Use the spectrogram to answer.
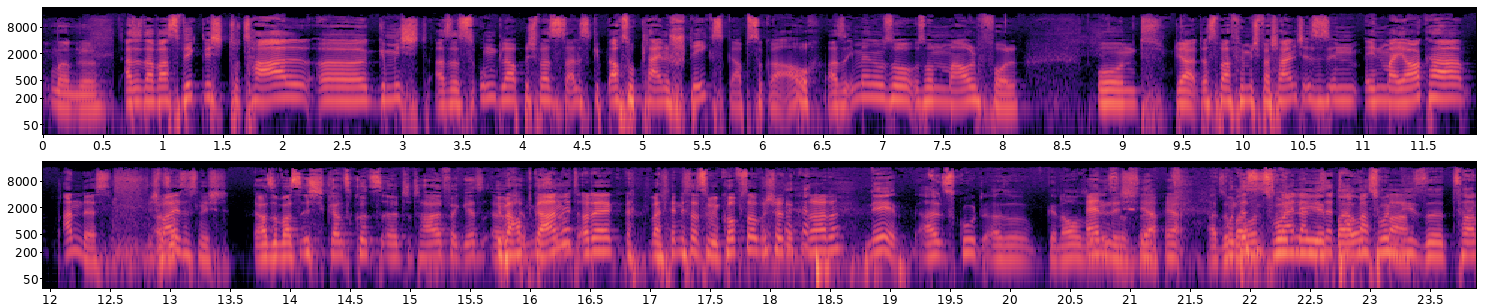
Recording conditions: live audience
